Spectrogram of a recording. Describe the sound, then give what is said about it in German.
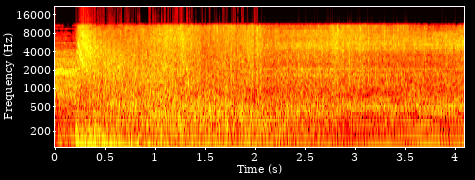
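A hand grenade explodes in a combat scene with a sudden loud boom, then a dense, roaring rumble that fades slowly over about four seconds. “Achtung, Handgranate! Was? 22, 23, Deckung!”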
